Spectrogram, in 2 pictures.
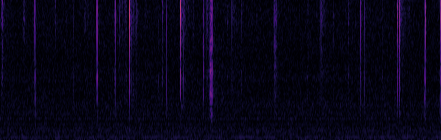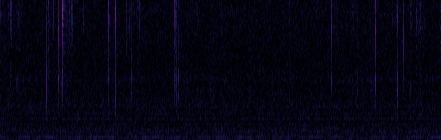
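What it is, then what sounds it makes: Himalayan salt lamp. Long nails tap the sides of a large, lit pink Himalayan salt lamp, a solid, rough rock-salt crystal block. Quiet, sharp, bright ticks and clicks scatter irregularly over a steady low hum, each one dying away almost instantly.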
